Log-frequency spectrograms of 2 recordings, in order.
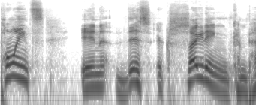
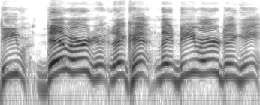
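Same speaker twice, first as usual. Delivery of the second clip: strong, raised, put-on American West accent; 7 semitones higher, 5 dB louder than usual. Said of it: "kind of a strong American West".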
